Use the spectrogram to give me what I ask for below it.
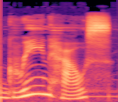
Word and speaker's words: greenhouse: A greenhouse, stressed heavily on the first word, referring to a building where plants are grown.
